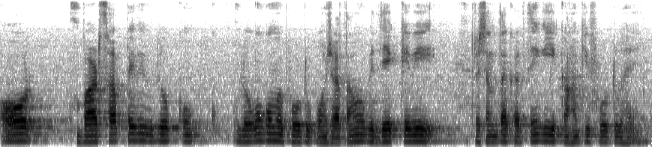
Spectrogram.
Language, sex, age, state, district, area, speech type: Hindi, male, 60+, Madhya Pradesh, Hoshangabad, rural, spontaneous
